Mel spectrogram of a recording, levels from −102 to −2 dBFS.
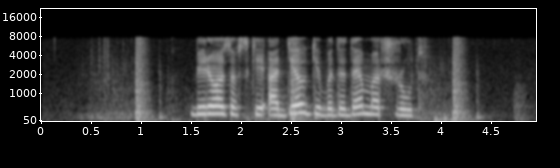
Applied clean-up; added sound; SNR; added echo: none; Drawer open or close / Wood; 15 dB; none.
